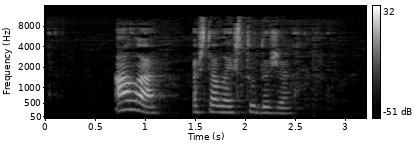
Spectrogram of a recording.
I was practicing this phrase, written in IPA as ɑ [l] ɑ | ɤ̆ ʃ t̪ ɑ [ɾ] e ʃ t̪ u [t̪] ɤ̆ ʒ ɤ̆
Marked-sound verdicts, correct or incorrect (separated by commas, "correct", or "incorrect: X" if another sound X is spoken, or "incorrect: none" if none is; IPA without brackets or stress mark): correct, incorrect: l, incorrect: d̪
